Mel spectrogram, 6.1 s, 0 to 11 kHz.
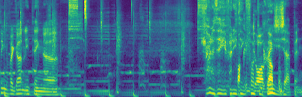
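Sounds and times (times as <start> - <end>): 
speech: 0.2 - 1.5, 4.1 - 6.0
dog barking outside in the street: 2.2 - 3.6.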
